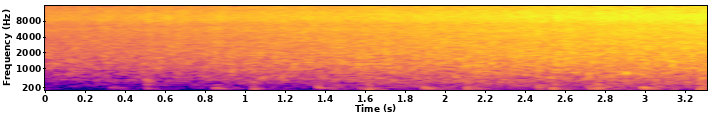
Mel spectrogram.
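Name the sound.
spring water flowing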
